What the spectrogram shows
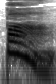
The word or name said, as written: bang4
